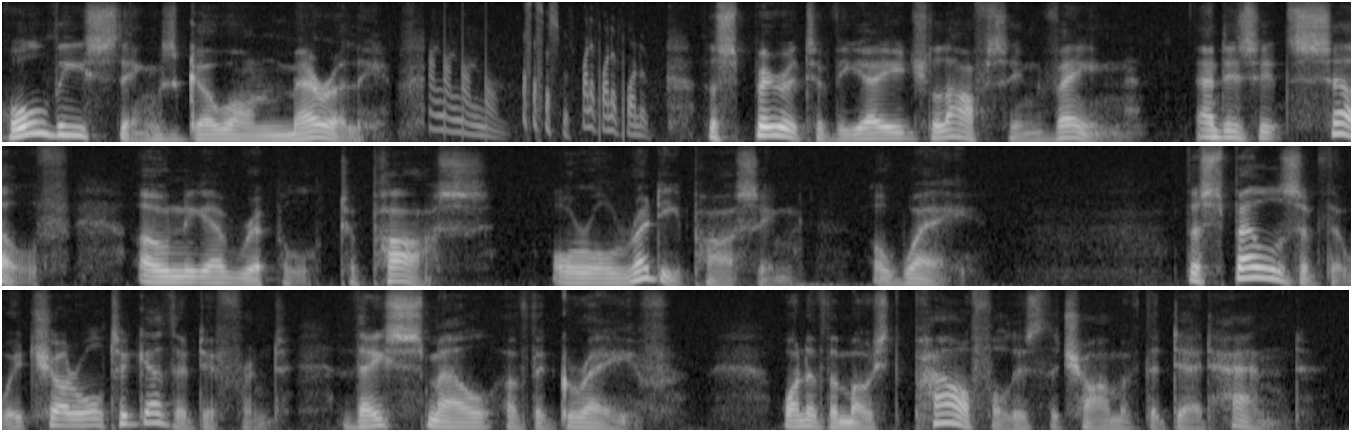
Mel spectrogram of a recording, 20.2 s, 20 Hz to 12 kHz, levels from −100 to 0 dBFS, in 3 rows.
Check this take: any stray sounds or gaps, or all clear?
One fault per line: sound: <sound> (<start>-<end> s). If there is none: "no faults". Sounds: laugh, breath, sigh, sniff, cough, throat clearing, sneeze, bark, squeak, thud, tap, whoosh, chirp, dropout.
sound: chirp (2.1-3.3 s)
